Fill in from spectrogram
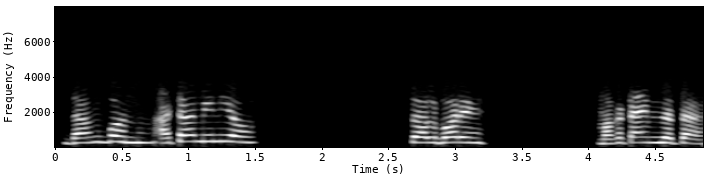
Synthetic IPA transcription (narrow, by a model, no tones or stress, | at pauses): d̪ãŋɡbəna̰ʈaminjɔ | t͡səlbʌɾẽ | m̤akaʈajmd͡zat̪̬a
